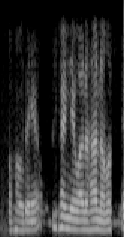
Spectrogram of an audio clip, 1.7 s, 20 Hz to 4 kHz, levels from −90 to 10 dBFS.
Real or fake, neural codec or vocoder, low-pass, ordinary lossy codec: fake; codec, 16 kHz, 2 kbps, X-Codec, HuBERT features, trained on balanced general audio; 3.6 kHz; none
